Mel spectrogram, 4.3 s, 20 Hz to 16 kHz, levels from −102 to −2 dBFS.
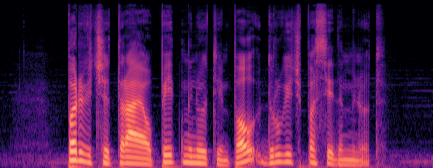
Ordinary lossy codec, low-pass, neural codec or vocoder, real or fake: none; 14.4 kHz; none; real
